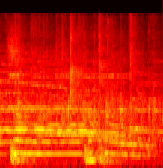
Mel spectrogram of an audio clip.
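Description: Pre-recorded musical sound effect from an electronic sample pad: sustained pitched tones, fading towards the end, with a few short voice sounds from the people around it.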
